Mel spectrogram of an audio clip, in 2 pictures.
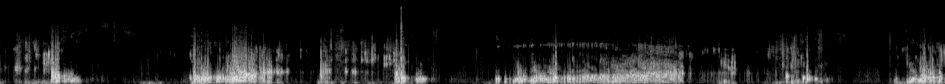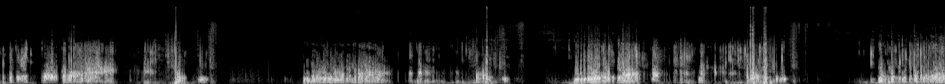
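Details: Repeated loud gurgling and rumbling bursts with short pauses between them; stomach growling (borborygmi).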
